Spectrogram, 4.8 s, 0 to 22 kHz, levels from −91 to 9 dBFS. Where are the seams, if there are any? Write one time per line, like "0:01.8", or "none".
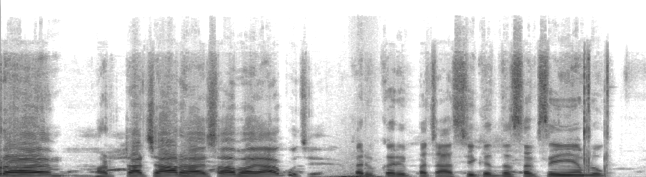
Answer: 0:02.5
